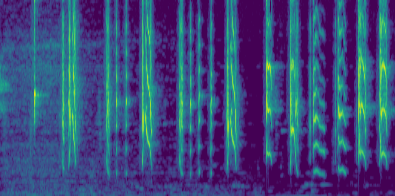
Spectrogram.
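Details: Long-tailed shrike from Madura, a varied master song for training caged birds: harsh rasping notes and repeated sharp downward chirps with squeaky high whistles, spaced about every half second, with faint low hum underneath.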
